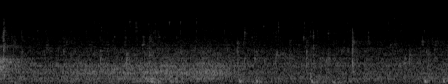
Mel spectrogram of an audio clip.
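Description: Faint water trickling and pouring, with scattered small drips.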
